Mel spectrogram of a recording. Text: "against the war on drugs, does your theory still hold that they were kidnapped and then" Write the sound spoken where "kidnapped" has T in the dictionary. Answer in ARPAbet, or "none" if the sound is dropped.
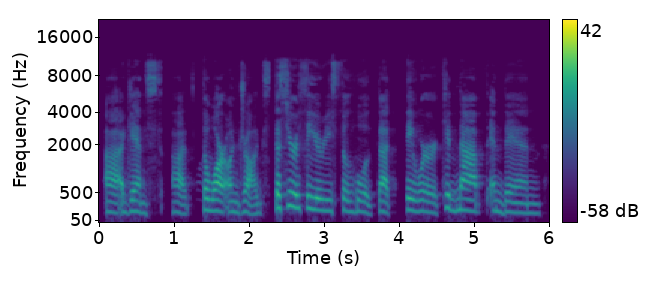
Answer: T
